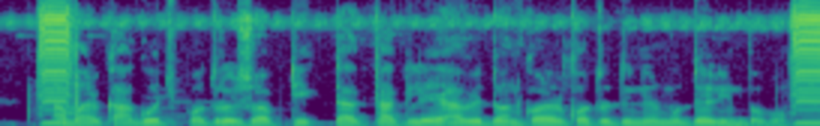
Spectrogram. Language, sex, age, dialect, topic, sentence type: Bengali, female, 36-40, Northern/Varendri, banking, question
